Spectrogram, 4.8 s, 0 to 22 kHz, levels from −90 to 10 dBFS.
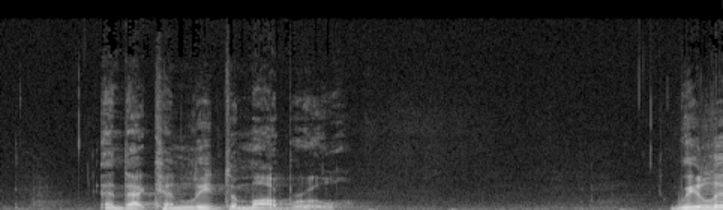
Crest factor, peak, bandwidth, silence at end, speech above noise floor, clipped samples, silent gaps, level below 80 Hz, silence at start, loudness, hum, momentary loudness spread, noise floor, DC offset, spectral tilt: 18 dB; 0 dBFS; 15.5 kHz; 0 s; 35 dB; under 0.1%; none; -52 dBFS; 0.65 s; -17 LUFS; none; 21 LU; -50 dBFS; under 0.1%; -7 dB/octave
